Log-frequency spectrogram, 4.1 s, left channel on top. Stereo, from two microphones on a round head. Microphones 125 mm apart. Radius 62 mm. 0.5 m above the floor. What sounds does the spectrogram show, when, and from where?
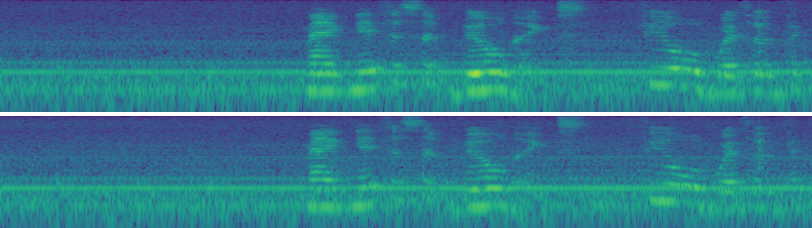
1.5 s a woman speaking: 15° left (ahead or behind), 2 m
